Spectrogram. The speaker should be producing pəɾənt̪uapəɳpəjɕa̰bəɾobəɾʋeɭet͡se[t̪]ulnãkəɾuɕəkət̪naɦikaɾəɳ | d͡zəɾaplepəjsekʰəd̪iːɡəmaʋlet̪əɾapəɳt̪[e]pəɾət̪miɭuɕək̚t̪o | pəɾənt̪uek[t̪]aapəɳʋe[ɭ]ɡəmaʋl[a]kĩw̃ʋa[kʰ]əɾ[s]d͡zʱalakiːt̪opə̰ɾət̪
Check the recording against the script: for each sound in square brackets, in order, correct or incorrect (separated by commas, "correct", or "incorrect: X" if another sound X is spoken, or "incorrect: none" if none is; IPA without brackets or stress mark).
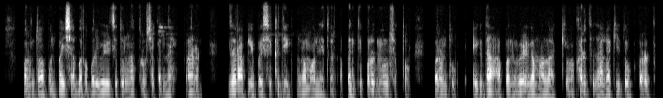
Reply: correct, correct, incorrect: d̪, correct, correct, correct, incorrect: t͡s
